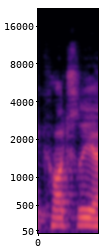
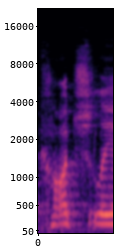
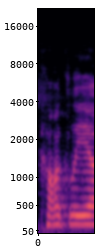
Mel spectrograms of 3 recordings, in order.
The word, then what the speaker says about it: cochlea: coach Lee a or I believe it's the pronounced cochlea or a copy I'm gonna call the cochlea and the definition here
